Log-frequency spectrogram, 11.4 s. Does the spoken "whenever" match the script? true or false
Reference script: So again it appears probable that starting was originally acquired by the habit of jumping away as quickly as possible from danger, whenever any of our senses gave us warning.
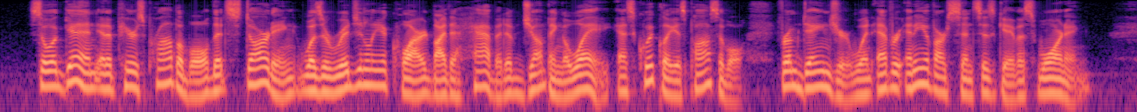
true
